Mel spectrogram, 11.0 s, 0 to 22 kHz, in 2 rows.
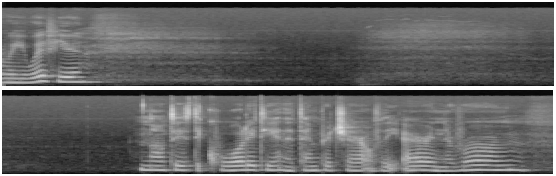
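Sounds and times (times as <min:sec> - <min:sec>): person breathing softly: 0:00.8 - 0:02.8, 0:03.5 - 0:05.9, 0:10.7 - 0:11.0.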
